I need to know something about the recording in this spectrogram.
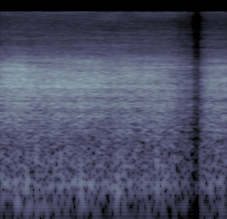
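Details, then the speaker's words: Refrigerator being vacuumed before a freon recharge with simple tools, compressor running: a steady airy hiss as air is expelled from the tubing to create a vacuum, which is normal. "karena ini fungsinya untuk membuang angin yang ada di dalam tabung supaya hampa udara."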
